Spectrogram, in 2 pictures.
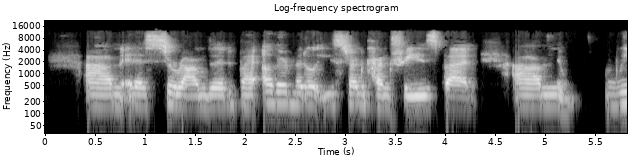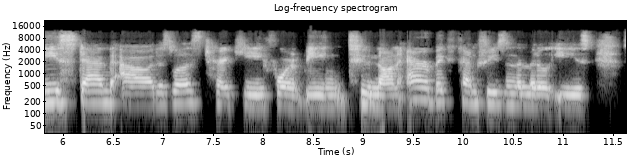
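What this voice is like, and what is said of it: Iranian-accented English. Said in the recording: “obviously the accent. ... I'm from Iran.”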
